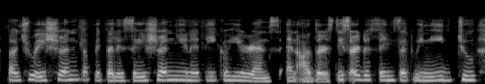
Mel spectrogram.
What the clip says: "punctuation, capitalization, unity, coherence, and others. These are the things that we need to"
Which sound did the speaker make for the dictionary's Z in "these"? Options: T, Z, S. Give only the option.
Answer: S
